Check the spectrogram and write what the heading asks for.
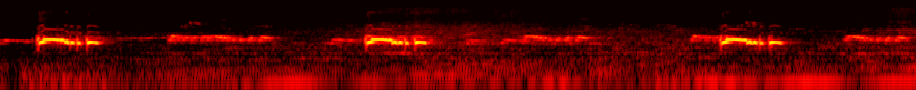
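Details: An actively singing Cemani zebra dove repeats its phrase roughly every three seconds: a loud, bubbling coo sliding downward, then a quieter level rolling trill, with a faint low hum behind.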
